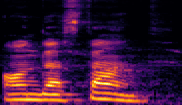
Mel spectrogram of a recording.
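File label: "understand", Nigerian Pidgin, male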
